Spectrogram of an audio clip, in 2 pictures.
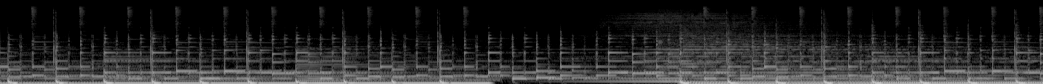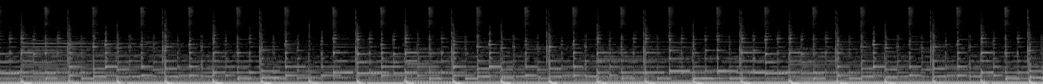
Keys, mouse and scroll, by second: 0.0-1.7 middle drag, 1.7 click, 2.3 scroll up 1, 3.1 right click, 3.5 right click, 4.0 scroll down 1, 4.8 shift+right click, 5.8 f, 6.8-7.7 scroll up 1, 7.7 right click, 8.1 right click, 8.6 scroll down 2, 9.6 shift+middle click, 10.1-10.9 scroll up 3, 10.9 scroll down 1, 11.9 shift+right click, 12.8 f, 13.4-14.9 shift+middle drag, 14.9 right click, 15.3-16.6 shift+middle drag, 16.6 shift+right click, 17.6 f, 18.2-20.3 shift+middle drag, 20.3 ctrl+r.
